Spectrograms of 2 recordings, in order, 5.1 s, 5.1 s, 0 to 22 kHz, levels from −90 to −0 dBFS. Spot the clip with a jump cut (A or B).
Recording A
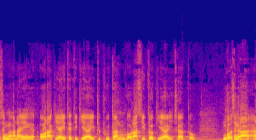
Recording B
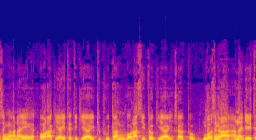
B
